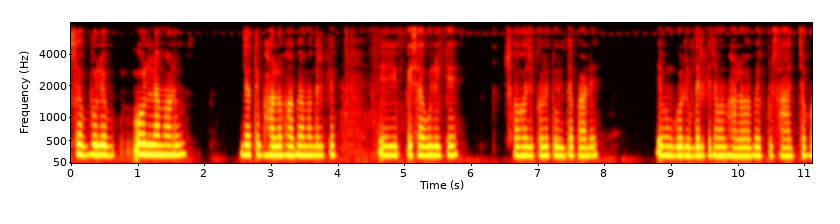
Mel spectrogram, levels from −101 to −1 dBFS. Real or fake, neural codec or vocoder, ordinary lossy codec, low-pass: real; none; none; 7.2 kHz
